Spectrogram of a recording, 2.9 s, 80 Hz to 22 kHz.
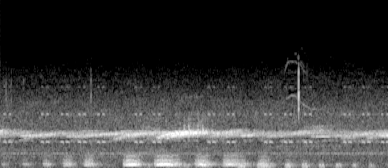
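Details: Rusty-barred owl at Intervales, Brazil, in October 2013, giving a low, frog-like croaking series of about a dozen notes that swells and then quickens, over a steady high insect hiss.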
